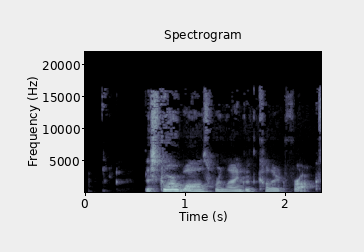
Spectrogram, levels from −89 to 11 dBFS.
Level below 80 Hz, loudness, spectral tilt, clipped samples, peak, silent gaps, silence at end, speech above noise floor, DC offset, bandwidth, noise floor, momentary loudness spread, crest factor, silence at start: -66 dBFS; -23 LUFS; -4 dB/octave; under 0.1%; -6 dBFS; none; 0 s; 30 dB; under 0.1%; 16.5 kHz; -53 dBFS; 11 LU; 18 dB; 0.6 s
